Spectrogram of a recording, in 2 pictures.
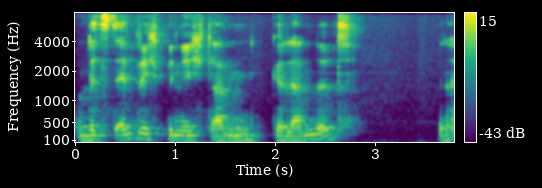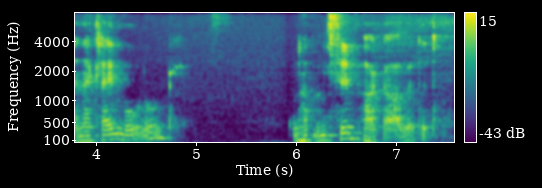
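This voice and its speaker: In a room with audible echo, a man speaks slowly in a fairly low voice, with lively intonation and long, frequent pauses. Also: very even loudness. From Brandenburg, Germany (Neuruppin). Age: 20s. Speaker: university student. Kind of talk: casual chat.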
